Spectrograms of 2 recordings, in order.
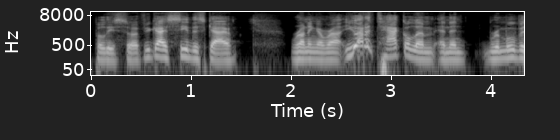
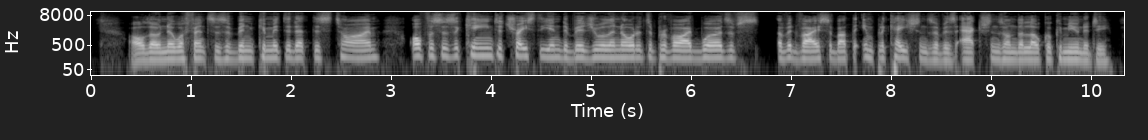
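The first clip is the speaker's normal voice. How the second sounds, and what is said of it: Put-on accent reading a statement. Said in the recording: “Is this accent any good at all?”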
